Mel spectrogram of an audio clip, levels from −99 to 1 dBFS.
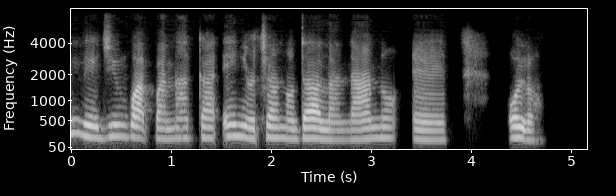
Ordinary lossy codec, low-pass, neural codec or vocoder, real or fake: none; 7.2 kHz; codec, 16 kHz, 1.1 kbps, Voila-Tokenizer; fake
